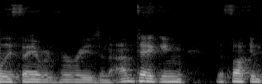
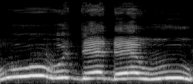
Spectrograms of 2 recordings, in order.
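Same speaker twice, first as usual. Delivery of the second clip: put-on very high, very loud, shrill Cajun accent; 14 dB louder than usual. Co-host imagines the crowd at a Louisiana game, put-on Cajun accent. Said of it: "That accent is just".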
